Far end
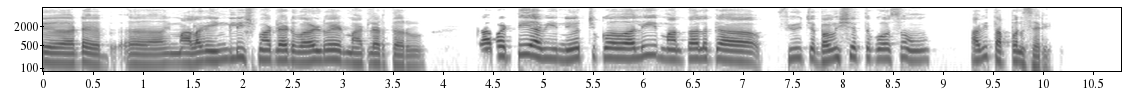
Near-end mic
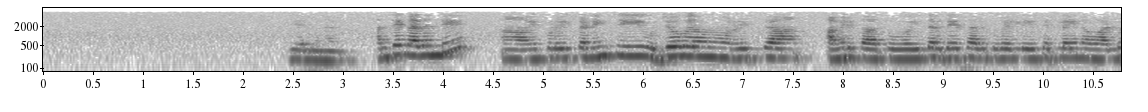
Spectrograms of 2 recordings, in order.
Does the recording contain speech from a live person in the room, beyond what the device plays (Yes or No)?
Yes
